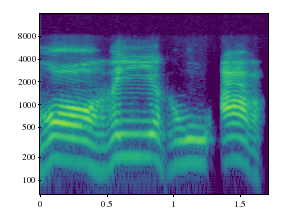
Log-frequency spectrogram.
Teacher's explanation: kasar suaranya seperti ada pasir-pasir gitu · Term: Gin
